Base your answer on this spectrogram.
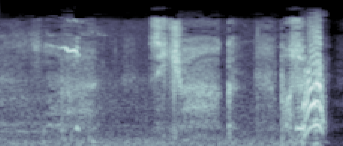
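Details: Pit Bull named Bruno during obedience training, with a man giving Czech commands to sit, heel and hold: loud short bursts and a final rising-falling yelp with clear harmonics, mixed with the trainer's voice.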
